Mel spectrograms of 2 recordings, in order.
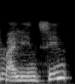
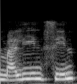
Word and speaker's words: Malintzin: Y bueno, realmente, incluso su nombre, Malintzin, es un nombre que le dan los indígenas.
